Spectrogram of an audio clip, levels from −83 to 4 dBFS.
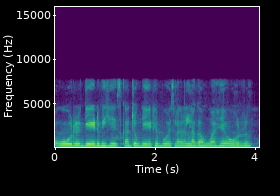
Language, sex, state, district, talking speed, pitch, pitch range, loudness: Hindi, female, Bihar, Madhepura, 265 wpm, 220 Hz, 215-225 Hz, -16 LUFS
